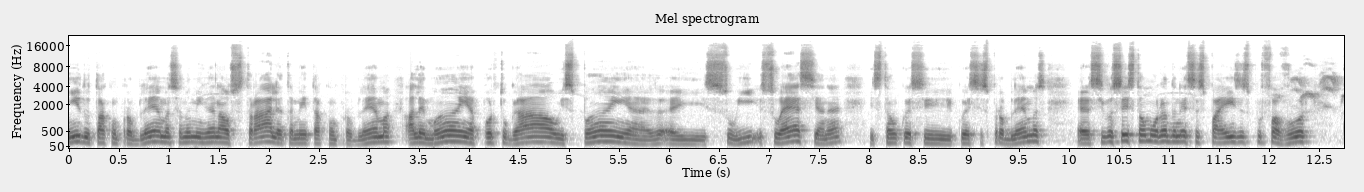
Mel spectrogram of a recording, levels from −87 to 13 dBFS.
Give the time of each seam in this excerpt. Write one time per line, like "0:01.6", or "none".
0:03.3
